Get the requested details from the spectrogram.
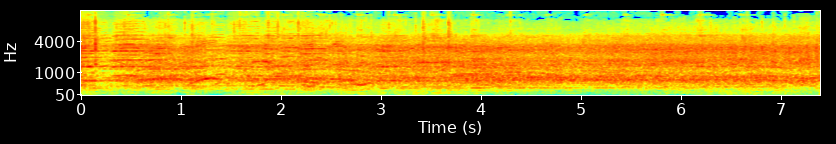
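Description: Brass horns play a loud fight song nearby.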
